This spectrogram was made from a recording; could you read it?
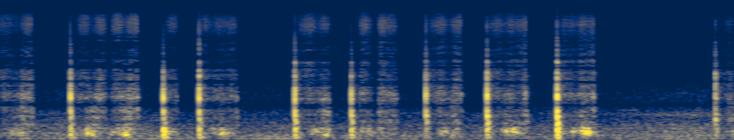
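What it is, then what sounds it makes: Chalk writing on a chalkboard. A thin white stick of classroom chalk, held in the fingertips, writes a list of words on a black chalkboard. Short, dry scratching strokes alternate with eleven sharp taps as the chalk strikes the board, with brief quiet gaps between words.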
